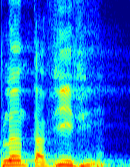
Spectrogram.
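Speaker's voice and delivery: low, firm, commanding proclamation.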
